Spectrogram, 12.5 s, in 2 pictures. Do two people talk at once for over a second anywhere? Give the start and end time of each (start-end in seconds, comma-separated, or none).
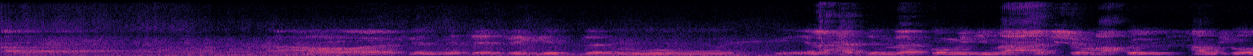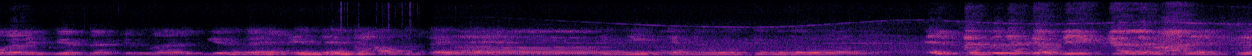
8.5-9.8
